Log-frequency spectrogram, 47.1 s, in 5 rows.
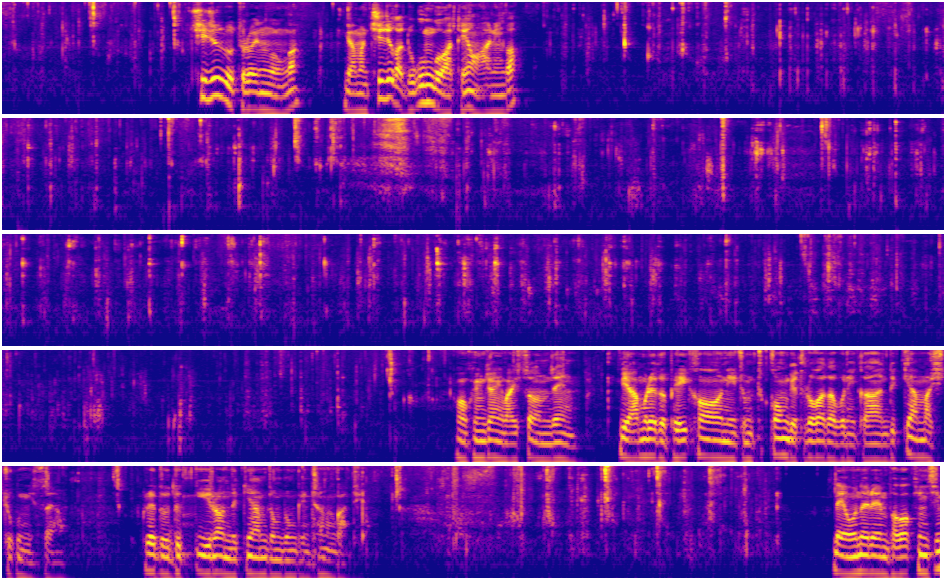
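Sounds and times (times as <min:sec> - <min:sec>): chewing with wet crunches: 0:00.0 - 0:02.0, 0:05.3 - 0:32.9, 0:41.1 - 0:45.6.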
